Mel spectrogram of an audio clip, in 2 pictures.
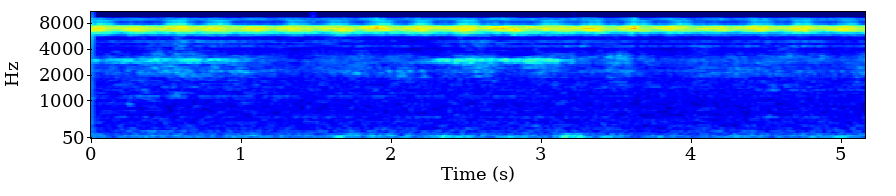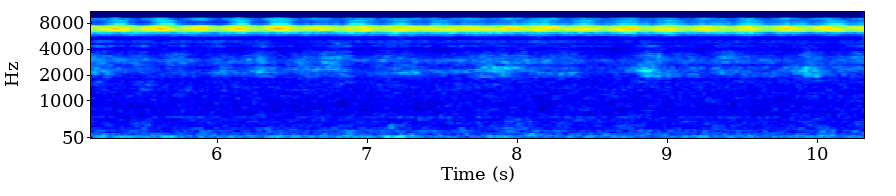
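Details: Cricket song after dark: a constant, sharp high-pitched trill beating rapidly and regularly, over scattered fainter chirps from other crickets.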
